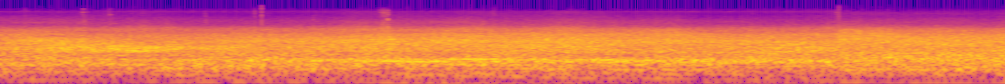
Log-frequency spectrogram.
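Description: Steady street traffic noise from passing cars, with a faint engine tone rising out of it in the middle.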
